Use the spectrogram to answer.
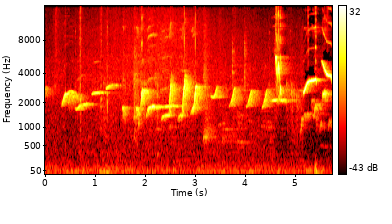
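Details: {'caption': 'White-rumped shama singing to provoke emotion in other birds. A run of short, evenly spaced rising whistled notes against a noisy background, ending in louder high phrases.'}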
